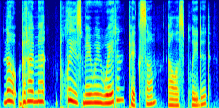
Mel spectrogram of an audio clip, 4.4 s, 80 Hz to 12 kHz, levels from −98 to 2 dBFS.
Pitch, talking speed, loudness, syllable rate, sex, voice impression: 255 Hz, 165 wpm, -16 LUFS, 4.7 syllables/s, female, very feminine, adult-like, friendly, reassuring, kind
